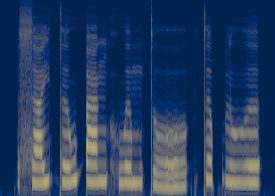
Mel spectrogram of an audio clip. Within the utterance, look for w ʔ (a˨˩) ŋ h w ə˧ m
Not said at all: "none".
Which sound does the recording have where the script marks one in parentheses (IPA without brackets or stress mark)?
a˧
